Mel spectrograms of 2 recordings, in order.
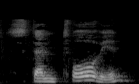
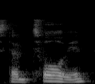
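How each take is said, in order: First: "stentorian" drawn out slowly with a questioning rise; stumbling over "stentorian" with a rising tune; slow misread. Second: "stentorian" said plainly as sten-TOR-ian; corrected pronunciation. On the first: Reader unsure how to say "stentorian". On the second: Reader corrects the misread word "stentorian". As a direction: narrator fixes the misread "stentorian". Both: Shown as a demonstration. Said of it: "no, that means stentorian".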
